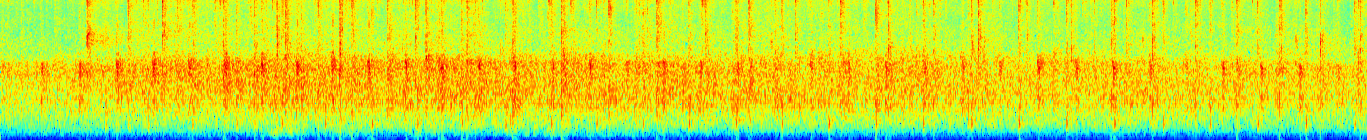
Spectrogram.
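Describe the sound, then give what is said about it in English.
An audience applauds after a lecture series: dense, steady, fairly loud clapping sustained the whole time, with no voices over it. “no, you don't have to applaud after this”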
